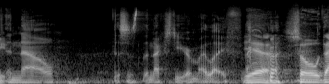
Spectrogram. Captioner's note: chuckle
